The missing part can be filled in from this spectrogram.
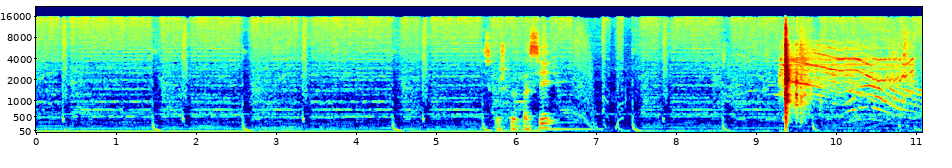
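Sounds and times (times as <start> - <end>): toy launcher snapping: 9.3 - 11.0.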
